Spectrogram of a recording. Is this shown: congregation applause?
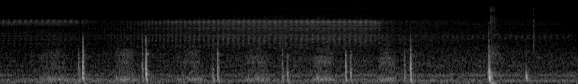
no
